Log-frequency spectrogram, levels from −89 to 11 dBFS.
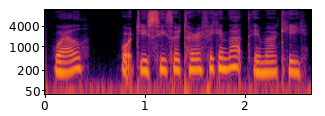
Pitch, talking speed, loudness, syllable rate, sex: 200 Hz, 250 wpm, -20 LUFS, 7.1 syllables/s, female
